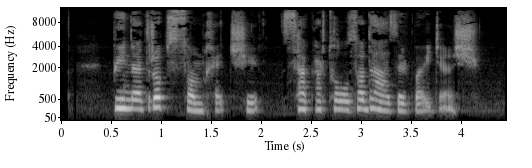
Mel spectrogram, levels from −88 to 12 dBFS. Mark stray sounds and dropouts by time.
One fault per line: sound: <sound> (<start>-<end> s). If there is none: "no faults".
no faults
